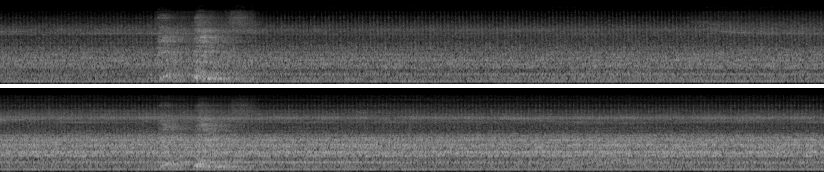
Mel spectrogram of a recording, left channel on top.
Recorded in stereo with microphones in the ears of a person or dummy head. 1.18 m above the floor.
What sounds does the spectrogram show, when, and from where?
0.0 s an insect: 70° right (ahead or behind), 1.5 m
1.6 s throat clearing: 65° left (ahead or behind), 3.5 m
